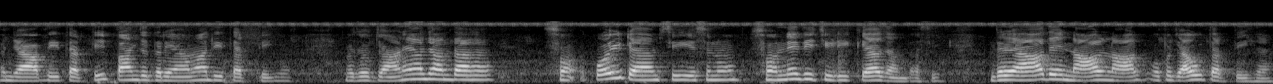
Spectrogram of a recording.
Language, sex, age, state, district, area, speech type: Punjabi, female, 60+, Punjab, Muktsar, urban, spontaneous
